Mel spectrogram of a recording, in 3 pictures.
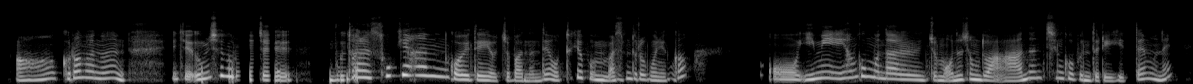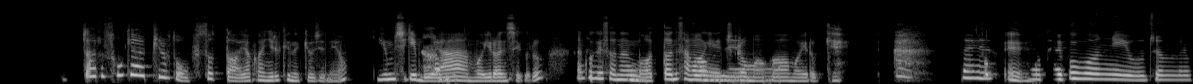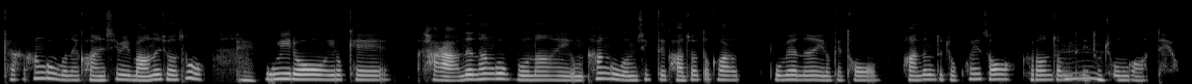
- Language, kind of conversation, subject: Korean, podcast, 음식으로 자신의 문화를 소개해 본 적이 있나요?
- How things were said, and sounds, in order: other background noise; laugh; laugh; tapping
